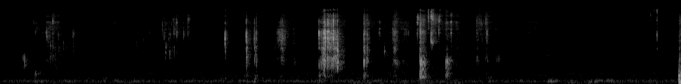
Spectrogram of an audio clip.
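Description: Someone takes a sip of water: a series of wet mouth clicks, small slurps and swallowing noises in an irregular run, with no talking.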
